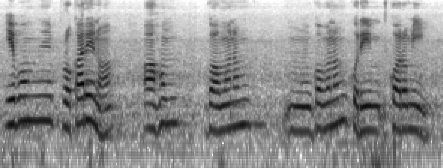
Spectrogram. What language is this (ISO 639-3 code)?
san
